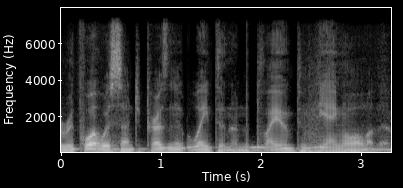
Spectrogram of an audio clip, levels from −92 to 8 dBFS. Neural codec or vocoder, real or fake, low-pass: codec, 16 kHz, 0.5 kbps, X-Codec, HuBERT features, trained on balanced general audio; fake; 7.2 kHz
